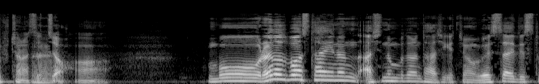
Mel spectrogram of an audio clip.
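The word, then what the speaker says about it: Bernstein: 어그 근데 둘이 영어 스펠링은 똑같은데 발음은 좀 다르더라고요. – 음. – 엘머는 번스틴이라고 읽어달라고 하고 그다음에 이제 레너드 번스타인은 번스타인이 음. 읽어달라고 하는데 둘 다그 어, 유태계 성인인데 유태계인데 어, 엘머의 경우는 이제 헝가리에서 아버지가 네.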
